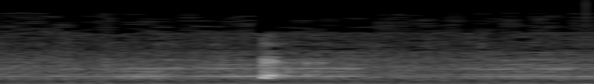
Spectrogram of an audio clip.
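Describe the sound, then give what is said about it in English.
A train passing in the background of a phone call: a steady, muffled rumble fills the line, with a short tonal horn-like blast midway. No one speaks. “So, someone, are you driving by where a train is going by or something? I can hear your traffic.”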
